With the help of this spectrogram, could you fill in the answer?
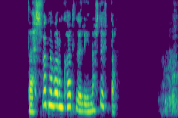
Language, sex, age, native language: Icelandic, female, 13, Icelandic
